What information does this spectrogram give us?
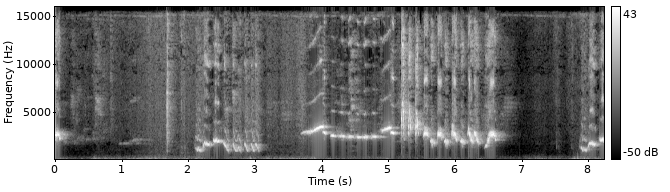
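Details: White-rumped shama song for bird luring: a quick descending note cascade, a long steady whistle, then a rich run of rapid varied notes, with low background noise.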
